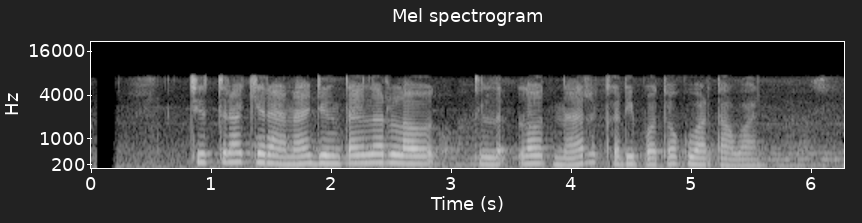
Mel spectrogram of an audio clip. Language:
Sundanese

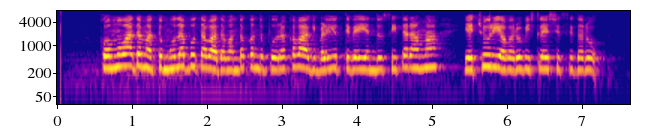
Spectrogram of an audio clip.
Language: Kannada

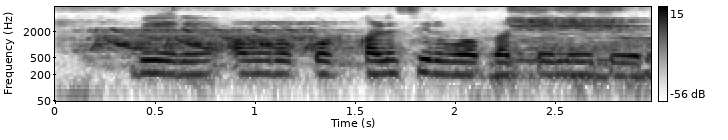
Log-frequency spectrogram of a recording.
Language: Kannada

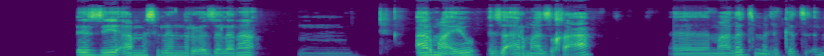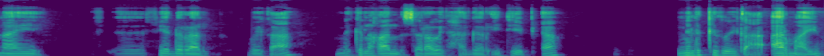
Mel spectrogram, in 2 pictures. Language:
Tigrinya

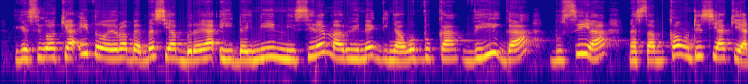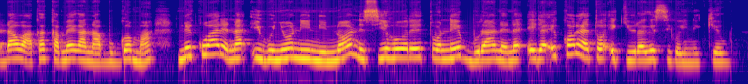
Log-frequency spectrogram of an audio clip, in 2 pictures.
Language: Kikuyu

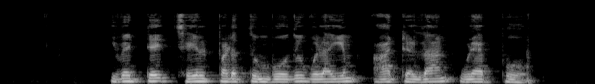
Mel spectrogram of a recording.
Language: Tamil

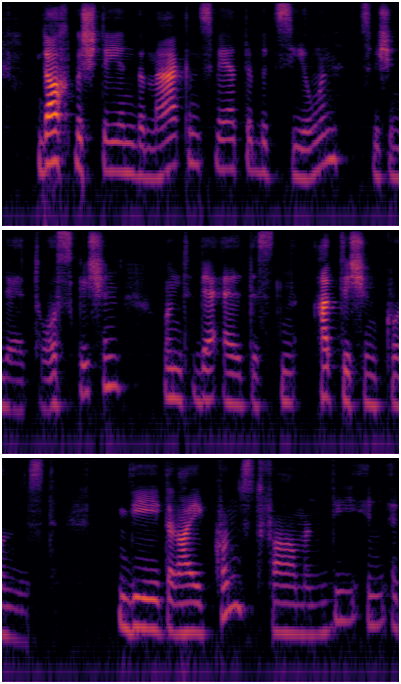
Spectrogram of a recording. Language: German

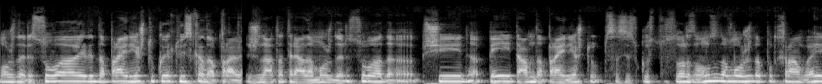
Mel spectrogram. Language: Bulgarian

